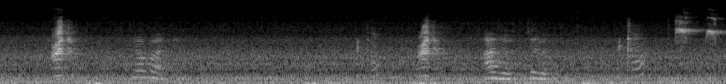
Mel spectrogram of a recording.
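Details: Alexandrine parakeet kept as a pet, talking: a few brief, harsh, broadband syllables spaced a second or more apart, with softer harmonic mumbles between them and steady low room noise.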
